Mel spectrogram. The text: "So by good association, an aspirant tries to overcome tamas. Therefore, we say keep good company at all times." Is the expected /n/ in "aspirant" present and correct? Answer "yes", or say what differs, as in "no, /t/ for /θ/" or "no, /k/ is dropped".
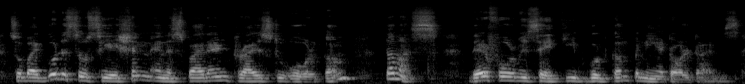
yes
